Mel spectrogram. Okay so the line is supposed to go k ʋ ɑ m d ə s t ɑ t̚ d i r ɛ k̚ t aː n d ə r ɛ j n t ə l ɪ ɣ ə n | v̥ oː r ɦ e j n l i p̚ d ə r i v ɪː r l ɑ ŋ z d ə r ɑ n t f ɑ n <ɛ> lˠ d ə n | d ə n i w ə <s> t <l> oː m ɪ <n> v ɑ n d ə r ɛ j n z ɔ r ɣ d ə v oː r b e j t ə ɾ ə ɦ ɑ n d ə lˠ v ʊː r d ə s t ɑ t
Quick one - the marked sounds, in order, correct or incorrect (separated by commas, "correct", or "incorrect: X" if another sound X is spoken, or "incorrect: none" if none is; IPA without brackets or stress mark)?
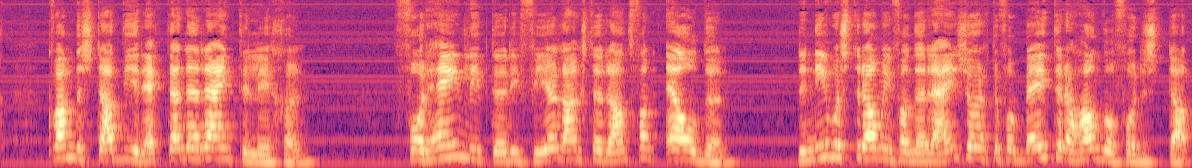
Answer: correct, correct, incorrect: r, incorrect: ŋ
